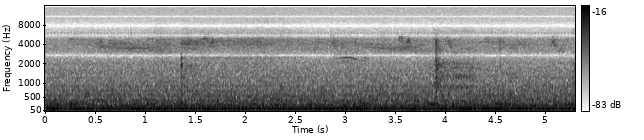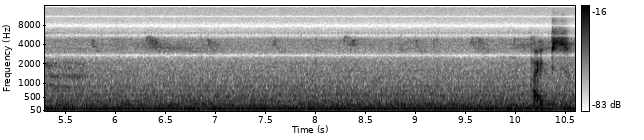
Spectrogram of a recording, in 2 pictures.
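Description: Quiet room tone with a steady low hum, and a few faint small clicks and puffs as a man draws on a tobacco pipe that keeps going out.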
